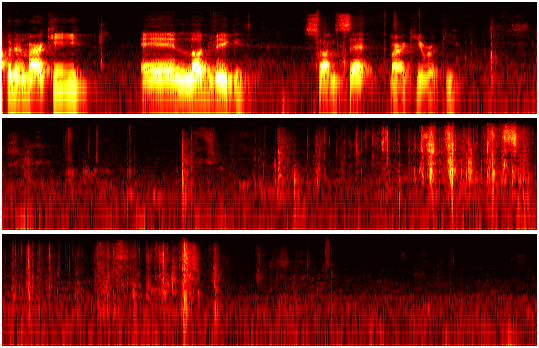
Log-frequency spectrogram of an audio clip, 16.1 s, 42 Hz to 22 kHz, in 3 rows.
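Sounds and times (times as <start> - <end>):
card pack wrapper tearing: 8.3 - 12.8.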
